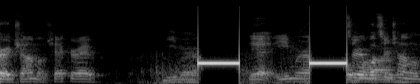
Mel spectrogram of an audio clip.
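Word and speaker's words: Eimear: Emer.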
